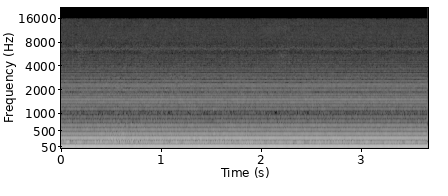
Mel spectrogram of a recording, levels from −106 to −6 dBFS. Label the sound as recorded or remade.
recorded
